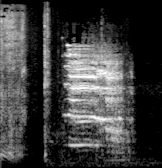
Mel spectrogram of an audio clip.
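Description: A man making wordless battle-cry noises meant to frighten an enemy: a rough, breathy roar that fades about half a second in, then a held, pitched yell lasting about a second.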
